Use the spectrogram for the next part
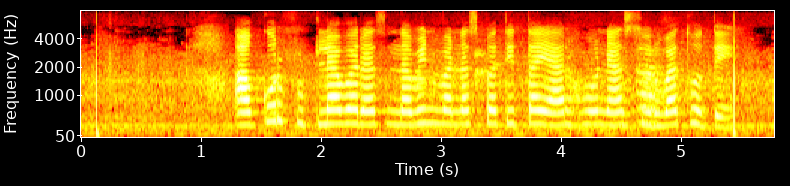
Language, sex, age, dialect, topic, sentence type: Marathi, female, 18-24, Northern Konkan, agriculture, statement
